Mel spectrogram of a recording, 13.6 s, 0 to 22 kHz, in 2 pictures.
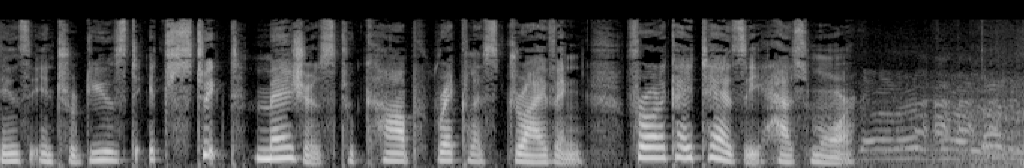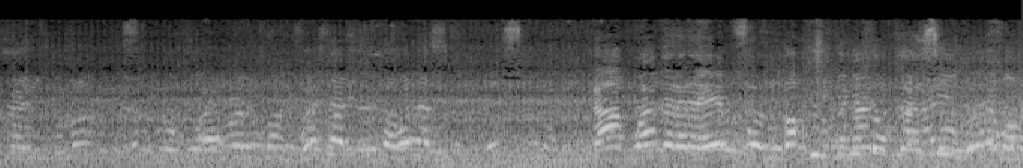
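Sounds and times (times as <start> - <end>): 
speech: 0.0 - 5.9, 10.8 - 13.6
low engine and traffic rumble at a bus station: 5.7 - 13.6
many overlapping voices chattering at a busy bus station: 5.8 - 13.6.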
